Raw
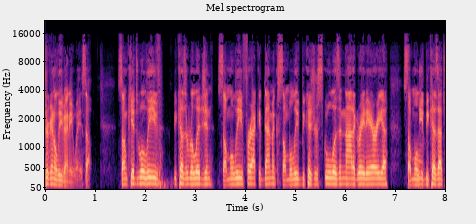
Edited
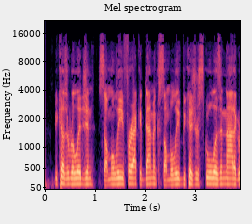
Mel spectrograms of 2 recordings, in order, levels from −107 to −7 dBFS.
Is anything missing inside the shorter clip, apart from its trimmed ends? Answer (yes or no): no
